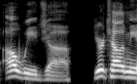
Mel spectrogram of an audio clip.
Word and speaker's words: Ouija: your name and so it is pronounced ouiji or ouija but it is two syllables.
